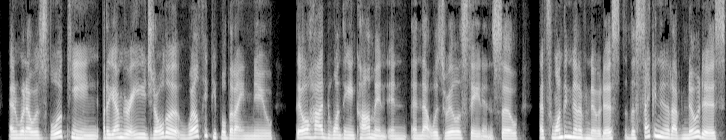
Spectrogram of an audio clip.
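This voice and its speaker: A woman with an Israeli accent speaks fairly quickly at a fairly low pitch, with ordinary pitch variation and a dry, close sound with no echo. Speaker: real estate investor and company founder. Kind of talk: casual interview.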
